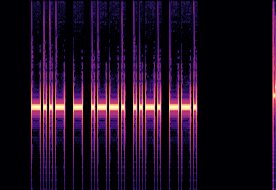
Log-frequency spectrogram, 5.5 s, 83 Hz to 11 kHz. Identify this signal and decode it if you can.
Morse code, heard as a keyed tone, about 20 wpm, 700 Hz. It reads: XTPFG
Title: Code Groups - 5 Letters - 20wpm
